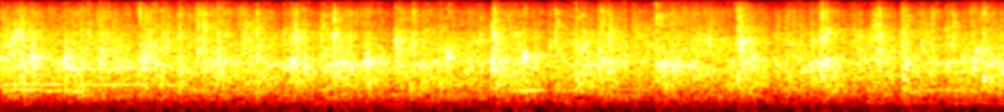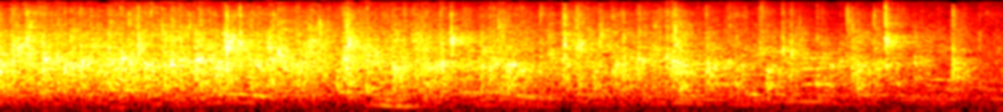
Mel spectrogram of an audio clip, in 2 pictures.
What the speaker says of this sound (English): please give one more round of applause for our incredible graduates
